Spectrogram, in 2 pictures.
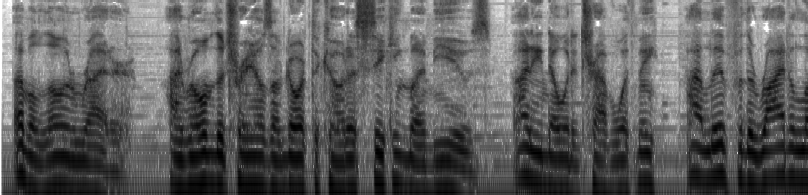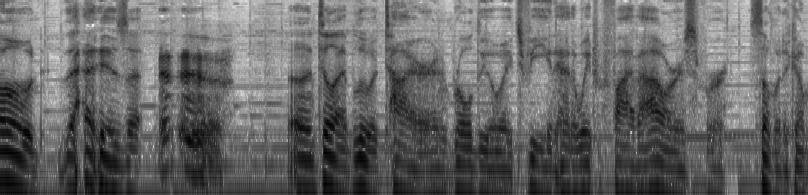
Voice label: Radio PSA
